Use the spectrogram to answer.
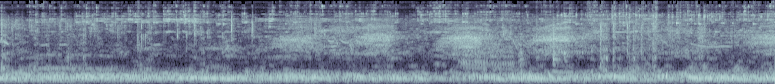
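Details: Hungry village pigeons feeding on fresh grain on a morning, a flock giving a dense, continuous low cooing murmur with overlapping rolling coos and faint higher noises.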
